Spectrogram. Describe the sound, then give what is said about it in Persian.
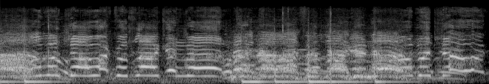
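A crowd celebrates a ceasefire between Israel and Hamas outdoors in the Gaza Strip with loud, continuous cheering and chanting, many voices rising and falling together over a steady low hum, with occasional sharper shouts breaking through. “طی روزهای گذشته پس از اعلام دستیابی اسرائیل به حماس به توافق آتش بس با منجگری آمریکا، مصر و قطر، مناطق مختلف نوار غزه شاهد جشن بود.”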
